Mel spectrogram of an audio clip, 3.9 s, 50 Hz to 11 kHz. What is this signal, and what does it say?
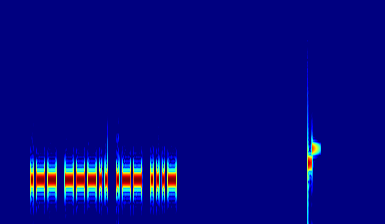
Morse code, heard as a keyed tone, about 42 wpm, 700 Hz. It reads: W8WV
